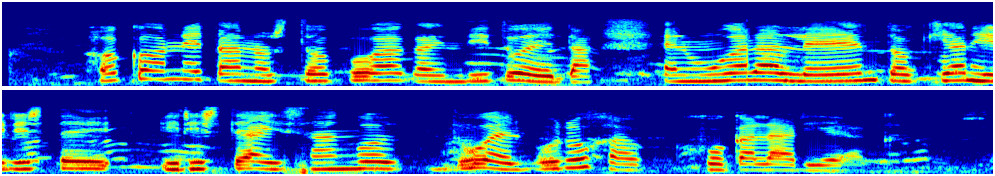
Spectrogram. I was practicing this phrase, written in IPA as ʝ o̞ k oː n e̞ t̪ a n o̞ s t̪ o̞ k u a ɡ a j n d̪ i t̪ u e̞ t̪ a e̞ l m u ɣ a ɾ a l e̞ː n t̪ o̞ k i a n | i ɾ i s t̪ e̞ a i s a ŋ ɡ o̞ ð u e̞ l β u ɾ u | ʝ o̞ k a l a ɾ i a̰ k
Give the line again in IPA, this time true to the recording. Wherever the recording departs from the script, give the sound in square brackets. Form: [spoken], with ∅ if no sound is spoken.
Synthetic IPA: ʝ o̞ k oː n e̞ t̪ a n o̞ s t̪ o̞ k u a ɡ a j n d̪ i t̪ u e̞ t̪ a e̞ l m u ɣ a ɾ a l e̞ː n t̪ o̞ k i a n | i ɾ i s t̪ e̞ a i s a ŋ ɡ o̞ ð u e̞ l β u ɾ u | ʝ o̞ k a l a ɾ i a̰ k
